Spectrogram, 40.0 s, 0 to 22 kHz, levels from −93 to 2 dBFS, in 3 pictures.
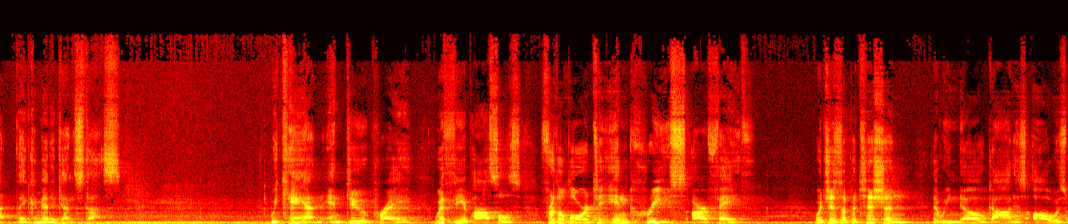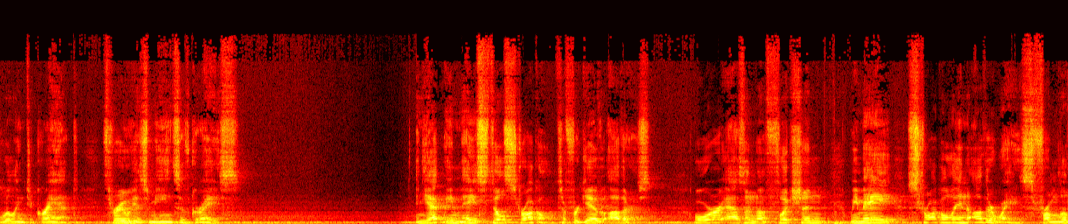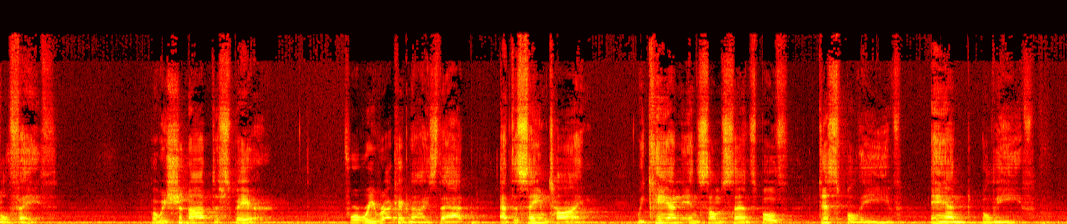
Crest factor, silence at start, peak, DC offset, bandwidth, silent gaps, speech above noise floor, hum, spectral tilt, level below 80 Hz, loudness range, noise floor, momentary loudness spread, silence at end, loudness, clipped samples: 18 dB; 0 s; -2 dBFS; under 0.1%; 19 kHz; none; 25 dB; none; -4.5 dB/octave; -48 dBFS; 3 LU; -43 dBFS; 17 LU; 0 s; -19 LUFS; under 0.1%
